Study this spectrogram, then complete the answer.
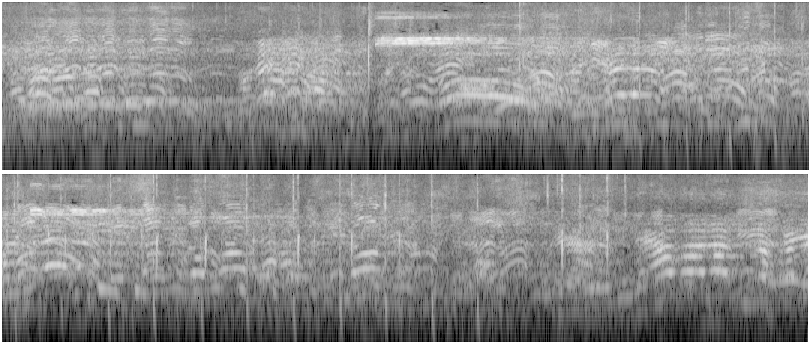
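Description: Players shout and call out across an outdoor field.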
